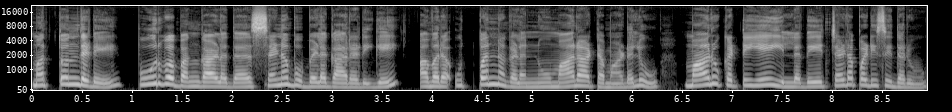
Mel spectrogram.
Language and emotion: Kannada, neutral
